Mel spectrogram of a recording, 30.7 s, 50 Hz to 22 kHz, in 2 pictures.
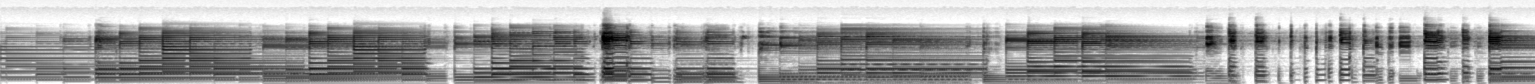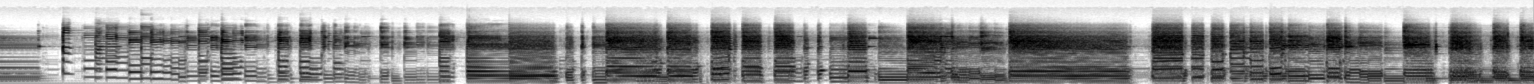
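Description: Fender Custom Shop 1960 Stratocaster Relic electric guitar played through an amp on the number two pickup setting (bridge and middle pickups together). Ringing single notes and chords come first, then a fast run of picked notes, and from about two-thirds of the way in the playing turns louder and heavier.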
